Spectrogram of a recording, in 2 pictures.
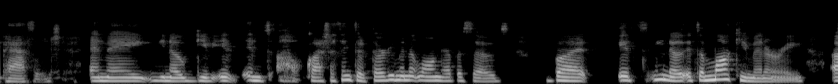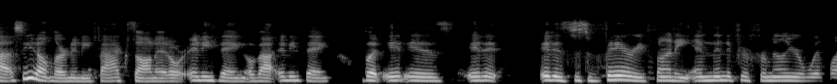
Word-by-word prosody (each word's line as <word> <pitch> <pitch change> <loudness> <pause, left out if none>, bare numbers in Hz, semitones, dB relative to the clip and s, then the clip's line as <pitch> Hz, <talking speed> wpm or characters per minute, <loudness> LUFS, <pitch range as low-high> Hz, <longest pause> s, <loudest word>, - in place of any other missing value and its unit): Passage. 135 -1 -10 0.3
And 165 0 0
they, 160 -1 -2
you 170 -1 -1
know, 155 -2 0
give 155 0 -3
it 170 +1 -2 0.4
oh - - -10
gosh, 165 0 -4
I - - -4
think 210 +3 -1
they're 175 -4 -2
thirty-minute-long 185 0 0
episodes, 155 -3 -8 0.4
but 165 -2 0 0.3
it's, 190 -1 -1
you 220 +1 +3
know, 175 -5 +2
it's 180 - -2
a - - +4
mockumentary, 190 -11 +1 0.3
uh, 165 -3 +2
so 185 - -1
you 300 - +10
don't 180 -7 +4
learn 150 -1 0
any 145 -1 -2
facts 160 +1 -5
on 145 -1 +1
it 145 0 -2
or 150 +3 -2
anything 175 -5 0
about 155 +1 0
anything, 175 -5 -1 0.3
But 180 -2 +4
it 185 +1 +2
is 170 -3 0
it 180 +1 +2
i 180 -2 +1 0.4
it 195 - +5
is 175 -2 +3
just 175 -1 -2 0.2
very 200 -5 +6
funny. 175 -2 0
And 175 +1 +2
then 185 +1 +3
if 180 - -5
you're 185 -2 -2
familiar 175 0 0
with 170 0 -6
170 Hz, 180 wpm, -22 LUFS, 155-185 Hz, 0.4 s, you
